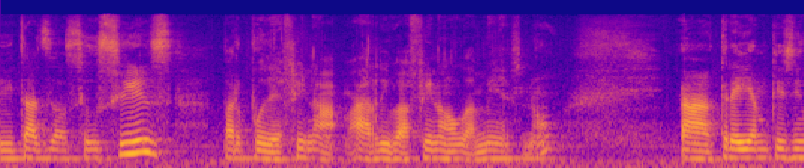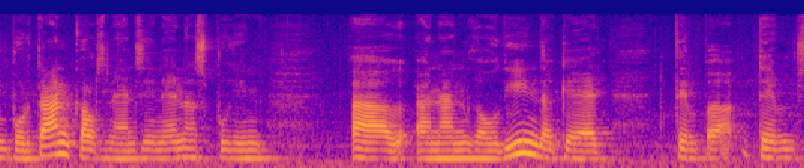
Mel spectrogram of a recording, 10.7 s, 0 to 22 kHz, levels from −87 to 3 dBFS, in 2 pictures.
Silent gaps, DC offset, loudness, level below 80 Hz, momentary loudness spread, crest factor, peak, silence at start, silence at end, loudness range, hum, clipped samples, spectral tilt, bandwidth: none; under 0.1%; -19 LUFS; -46 dBFS; 15 LU; 20 dB; 0 dBFS; 0 s; 0 s; 2 LU; none; under 0.1%; -4.5 dB/octave; 16 kHz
